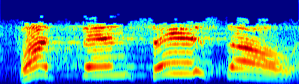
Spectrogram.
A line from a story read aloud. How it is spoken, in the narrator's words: Antipas bellowed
